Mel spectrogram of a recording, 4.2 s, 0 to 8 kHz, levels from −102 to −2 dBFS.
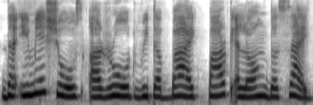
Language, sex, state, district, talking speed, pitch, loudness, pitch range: English, female, Assam, Kamrup Metropolitan, 170 wpm, 265 Hz, -12 LUFS, 250-280 Hz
